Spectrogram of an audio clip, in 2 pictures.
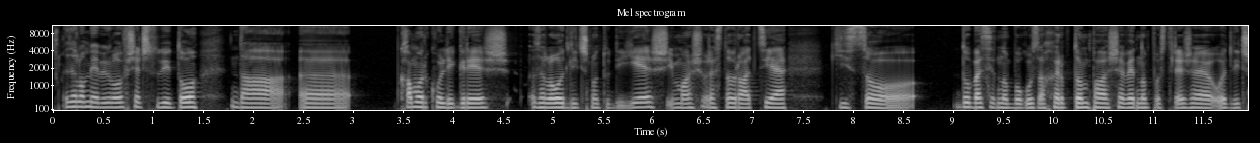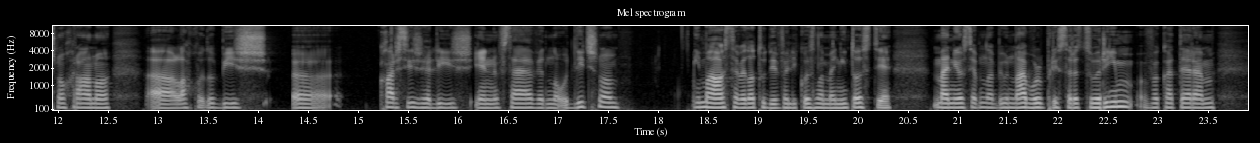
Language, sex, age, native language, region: Slovenian, female, 18-29, Slovenian, Drava region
